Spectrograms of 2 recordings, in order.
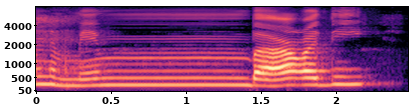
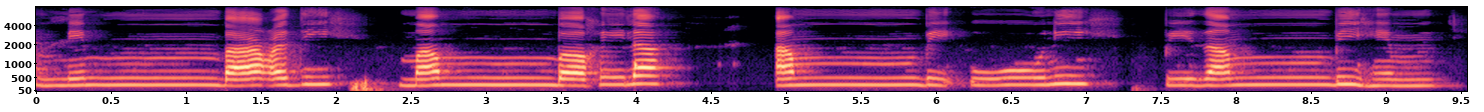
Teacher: نون ساکن اور تنوین کو ہم میم سے بدل کر غنّے کے ساتھ پڑھتے ہیں، اور علامت کے طور پر وہاں چھوٹی سی میم بھی لکھ دی جاتی ہے، مثلا من بعدی، ٹھیک ہے نا۔ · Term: اقلاب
